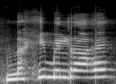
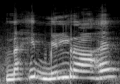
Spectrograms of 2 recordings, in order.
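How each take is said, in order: No difference in how they are said.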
